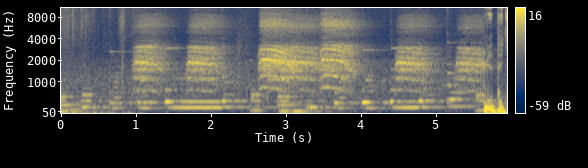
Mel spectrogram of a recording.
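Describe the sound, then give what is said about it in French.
Loud, harsh crow caws in the thickest, darkest part of a forest repeat in a steady series of about five calls, roughly one per second, over a low continuous background rumble, ending with a brief rustling burst. “Les oiseaux étaient venus”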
